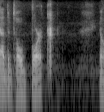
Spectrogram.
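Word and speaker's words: Bourque: The Brian Trottier, the Ray Bork, not Borke, I've been told Bork.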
